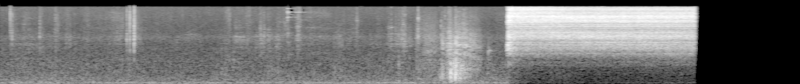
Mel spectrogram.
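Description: Faint clicks of hand tools at a brake caliper, then a loud steady hiss of air for about two seconds that cuts off abruptly into silence. The hiss is typical of the vacuum brake bleeder running as it draws fluid through the caliper.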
